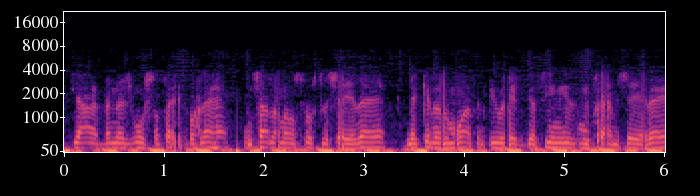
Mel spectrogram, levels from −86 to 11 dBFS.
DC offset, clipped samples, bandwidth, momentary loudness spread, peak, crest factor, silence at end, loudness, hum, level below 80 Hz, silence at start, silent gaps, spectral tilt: under 0.1%; under 0.1%; 4 kHz; 3 LU; -6 dBFS; 14 dB; 0 s; -21 LUFS; none; -22 dBFS; 0 s; none; -9.5 dB/octave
